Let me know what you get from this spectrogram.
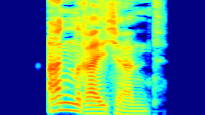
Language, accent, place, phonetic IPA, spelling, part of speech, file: German, Germany, Berlin, [ˈanˌʁaɪ̯çɐnt], anreichernd, verb, De-anreichernd.ogg
- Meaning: present participle of anreichern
